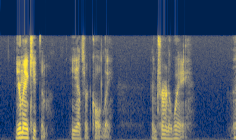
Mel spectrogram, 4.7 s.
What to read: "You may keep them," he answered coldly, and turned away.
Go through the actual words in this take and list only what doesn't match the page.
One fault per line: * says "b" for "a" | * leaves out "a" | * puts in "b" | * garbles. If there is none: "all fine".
all fine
